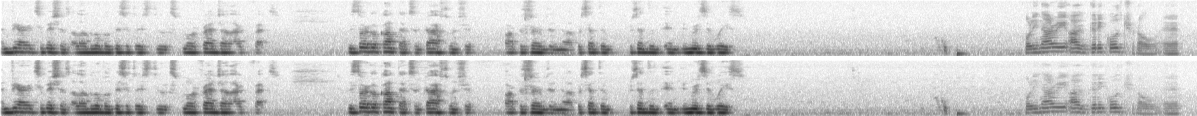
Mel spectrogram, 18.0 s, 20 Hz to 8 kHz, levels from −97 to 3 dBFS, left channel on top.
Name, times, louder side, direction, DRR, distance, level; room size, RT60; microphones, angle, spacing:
voice 1, 0.0-3.9 5.2-7.1 7.6-11.1, right 4 dB, 50° right, 0.4 m, -26 dB
voice 2, 15.4-17.7, left 2 dB, 45° left, 0.7 m, -41 dB
7.4 x 7.1 x 4.8 m
head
